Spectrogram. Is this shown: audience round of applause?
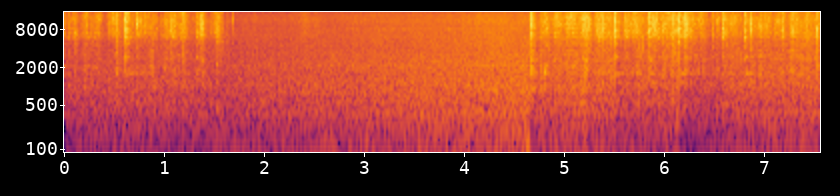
no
